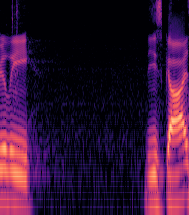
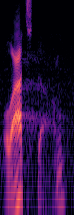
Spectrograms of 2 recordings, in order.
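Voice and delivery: dismissive scoff; 7 semitones lower, 3 dB quieter, slower than usual. Retold or imitated. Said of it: "and we think".

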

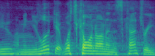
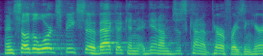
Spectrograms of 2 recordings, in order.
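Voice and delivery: ordinary talk, nothing marked

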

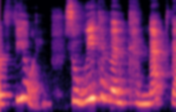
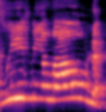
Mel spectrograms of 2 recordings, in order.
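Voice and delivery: a student pushing the teacher away, pitched higher and slow; slow, higher sulky kid; lightly voiced sulky student telling the teacher to back off; upset student; 7 semitones higher, 4 dB louder than usual. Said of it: "I might have a student that says".

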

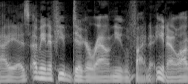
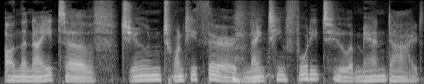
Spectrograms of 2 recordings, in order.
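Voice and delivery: slow, deadpan Australian narrator, laughing through it; mock Australian accent; 3 semitones lower, slower than usual. Describing a favorite podcast host, a lightly mock Australian accent. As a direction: read it like a grim Australian true crime host. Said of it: "That's my Australian accent".

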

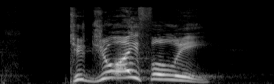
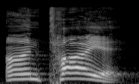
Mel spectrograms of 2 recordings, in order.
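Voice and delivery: "untie it" slow and louder, UNTIE hit hard; stress on untie; 3 semitones higher, 6 dB louder, slower than usual. Shown as a demonstration. Pastor repeating the command so the church hears, slow loud stress. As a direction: punch "untie" so they catch it. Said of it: "I want you to hear that".

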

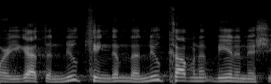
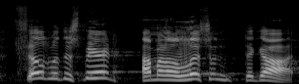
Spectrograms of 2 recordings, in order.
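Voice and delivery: ordinary delivery

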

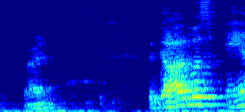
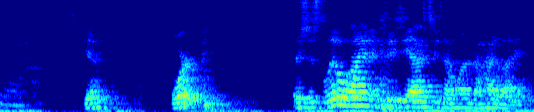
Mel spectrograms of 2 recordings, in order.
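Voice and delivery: normal talking voice

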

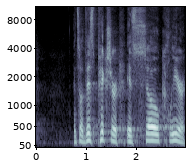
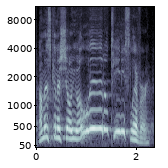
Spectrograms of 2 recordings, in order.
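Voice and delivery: higher, light playful voice of God; God showing a teeny sliver of power, playfully higher; 8 semitones higher than usual. Acted. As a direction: tease them with just a tiny sliver. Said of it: "God going".

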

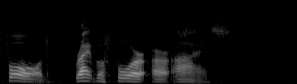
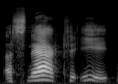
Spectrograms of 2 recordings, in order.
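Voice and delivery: mock casual; 3 semitones higher, 11 dB louder than usual. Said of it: "what he's saying isn't".

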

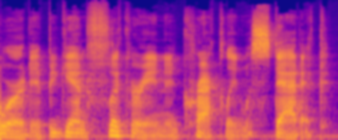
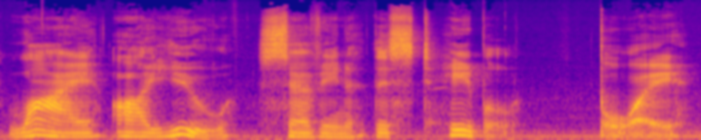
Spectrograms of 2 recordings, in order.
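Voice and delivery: put-on very slow, menacing question, voice dropping on boy; the Mouth's slow demand; much slower than usual. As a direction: drag it out to intimidate.

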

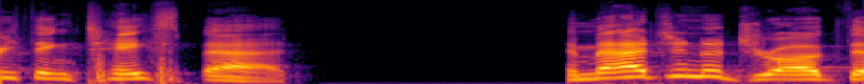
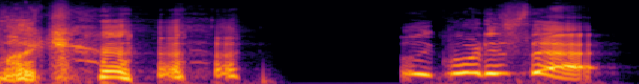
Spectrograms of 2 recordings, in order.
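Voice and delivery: higher, laughing incredulity; laughing disbelief; 13 semitones higher than usual. Real, not acted. Preacher laughing at the absurd answer, much higher. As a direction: laugh through the question in disbelief.

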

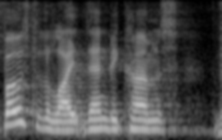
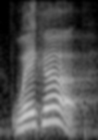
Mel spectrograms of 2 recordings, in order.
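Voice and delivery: higher, louder call; a sharp wake-up call; emphatic wake up; 6 semitones higher, 6 dB louder than usual. Acted. Preacher calling the congregation to wake up, emphatic.

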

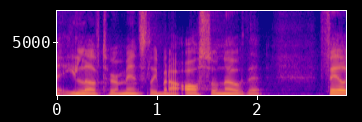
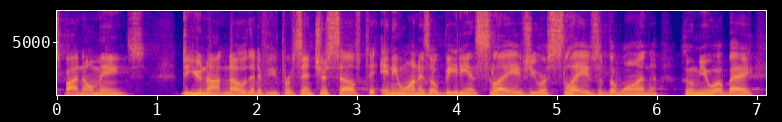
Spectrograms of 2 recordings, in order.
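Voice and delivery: scripture read with rising preacher fervor; a higher, louder, urgent sermon read; preaching at full force; 4 semitones higher, 3 dB louder than usual. Acted. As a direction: build the passage like a pulpit cry.

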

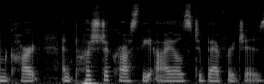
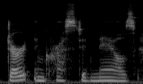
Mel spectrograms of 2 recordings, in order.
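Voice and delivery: usual speaking voice

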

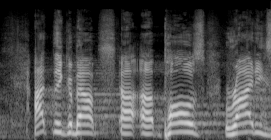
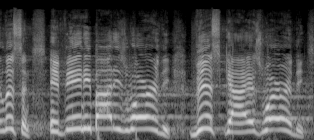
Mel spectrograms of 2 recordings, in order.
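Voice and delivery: higher and fast, selling the case to Jesus; pushy advocates; 10 semitones higher than usual. Retold or imitated. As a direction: insist like eager lobbyists. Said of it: "they say".

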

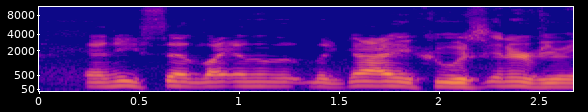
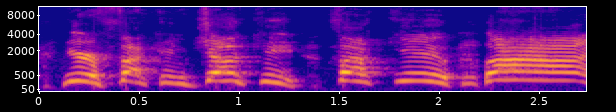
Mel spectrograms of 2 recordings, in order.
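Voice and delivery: screaming at the junkie, pitch way up and loud; furious shout; 12 semitones higher, 10 dB louder, slower than usual. Retold or imitated. Franco's character yelling at his neighbor, furious shout. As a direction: blow up and yell it all out. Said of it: "and he's just like".

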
